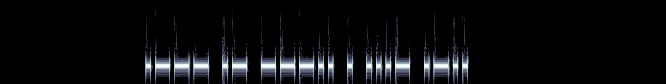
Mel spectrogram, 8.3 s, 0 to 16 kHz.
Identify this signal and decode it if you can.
Morse code, heard as a keyed tone, about 20 wpm, 700 Hz. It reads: JA8EVL
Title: DXCC-100 Call Signs - 6 Characters - 20wpm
